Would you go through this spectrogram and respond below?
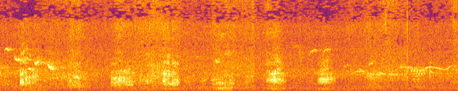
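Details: German boxer Jack, six years old, romping with a pitbull puppy; a series of short, hoarse bark-growls repeated about twice a second, with a faint whistled tone near the end.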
